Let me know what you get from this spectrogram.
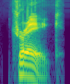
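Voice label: "drake", American English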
